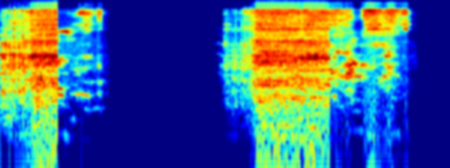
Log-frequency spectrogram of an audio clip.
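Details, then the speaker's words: Two loud, harsh buzzing saw runs separated by a second of silence as a powered bone saw makes the chamfer and posterior femoral cuts during a revision hinged knee replacement; surgical bone saw. "Now we are going to take the chamfer one. So we need to protect the posterior part, protect this, and then you take the posterior"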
